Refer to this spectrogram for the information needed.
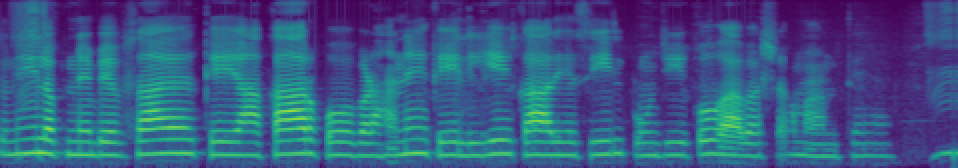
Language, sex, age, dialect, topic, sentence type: Hindi, female, 31-35, Marwari Dhudhari, banking, statement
